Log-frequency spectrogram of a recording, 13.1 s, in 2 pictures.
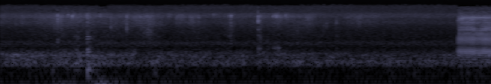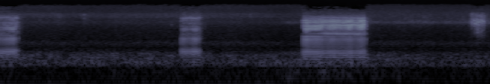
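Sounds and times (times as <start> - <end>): deer call blown: 6.1 - 6.9, 8.9 - 9.3, 10.6 - 11.5.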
